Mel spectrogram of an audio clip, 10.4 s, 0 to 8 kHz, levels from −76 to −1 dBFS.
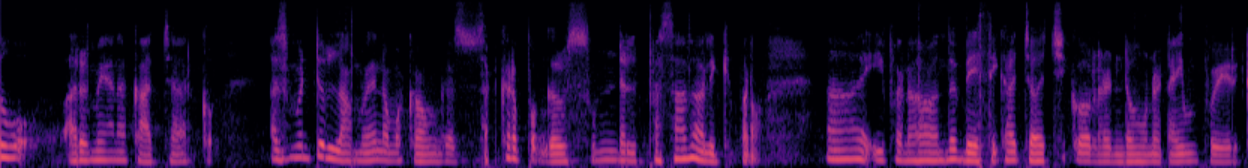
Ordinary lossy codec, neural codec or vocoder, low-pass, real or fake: none; codec, 16 kHz, 1 kbps, X-Codec, HuBERT features, trained on LibriSpeech; none; fake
